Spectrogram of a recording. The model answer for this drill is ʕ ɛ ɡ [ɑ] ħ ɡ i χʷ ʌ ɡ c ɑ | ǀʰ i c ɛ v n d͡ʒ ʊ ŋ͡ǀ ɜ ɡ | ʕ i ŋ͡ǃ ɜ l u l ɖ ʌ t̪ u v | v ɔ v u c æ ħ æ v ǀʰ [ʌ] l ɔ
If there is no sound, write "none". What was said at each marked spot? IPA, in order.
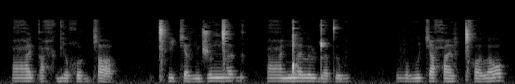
ɑ, ɔ

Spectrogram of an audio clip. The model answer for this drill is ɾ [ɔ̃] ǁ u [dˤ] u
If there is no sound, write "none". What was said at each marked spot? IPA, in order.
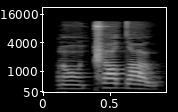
ɔ̃, dˤ

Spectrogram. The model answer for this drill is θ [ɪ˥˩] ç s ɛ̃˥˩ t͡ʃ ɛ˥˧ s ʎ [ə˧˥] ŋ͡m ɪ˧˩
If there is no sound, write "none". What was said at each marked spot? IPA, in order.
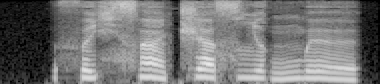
ɪ˧˥, ə˥˩

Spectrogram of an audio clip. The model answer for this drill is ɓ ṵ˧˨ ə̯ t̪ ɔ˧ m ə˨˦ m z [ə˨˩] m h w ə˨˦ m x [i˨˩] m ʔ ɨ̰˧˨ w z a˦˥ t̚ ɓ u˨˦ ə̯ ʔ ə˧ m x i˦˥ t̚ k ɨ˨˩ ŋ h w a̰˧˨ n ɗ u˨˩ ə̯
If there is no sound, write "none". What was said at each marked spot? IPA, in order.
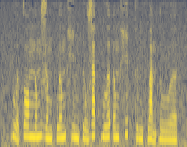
ə˨˩, i˨˩

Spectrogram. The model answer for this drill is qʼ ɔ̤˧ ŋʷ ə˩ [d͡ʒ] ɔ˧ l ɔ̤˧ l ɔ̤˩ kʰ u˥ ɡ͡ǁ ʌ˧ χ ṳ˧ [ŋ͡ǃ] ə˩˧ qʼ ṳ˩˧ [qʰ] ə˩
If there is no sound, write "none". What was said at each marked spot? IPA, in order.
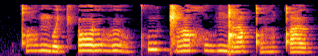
t͡ʃʼ, ŋ͡ǃ, qʼ

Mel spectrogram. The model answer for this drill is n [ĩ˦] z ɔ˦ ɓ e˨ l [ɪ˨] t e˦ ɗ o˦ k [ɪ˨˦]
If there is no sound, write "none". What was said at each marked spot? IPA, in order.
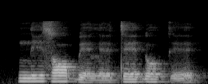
i˦, ɪ˨, ɪ˨˦

